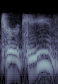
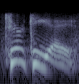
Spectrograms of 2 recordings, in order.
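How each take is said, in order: First: The name is said with two syllables. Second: The name is said with three syllables. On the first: The speaker calls it wrong. "It's not turkey. They're not a chicken" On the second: The speaker calls it right. "the correct pronunciation"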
